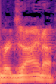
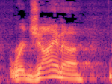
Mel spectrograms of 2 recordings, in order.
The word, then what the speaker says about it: Regina: Speaking of fun, some T-shirts related to the effort read, Regina, the city that rhymes with fun.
